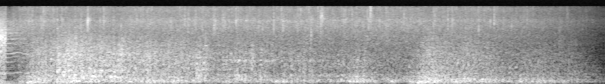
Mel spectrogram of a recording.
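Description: Steady rain with thunder, swelling about four seconds in and fading out at the end.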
